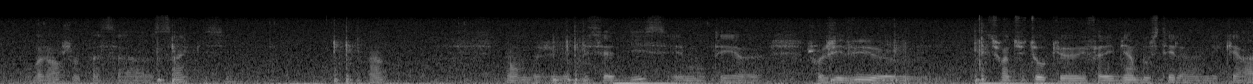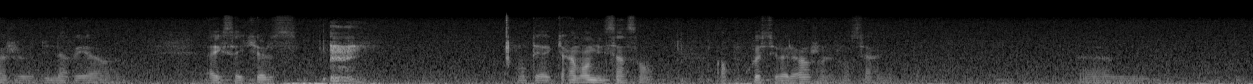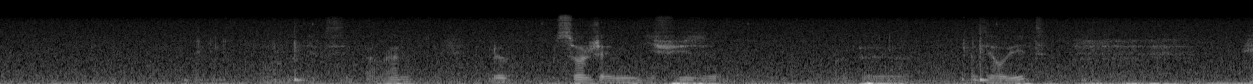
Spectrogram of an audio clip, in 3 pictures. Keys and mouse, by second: 9.0 KP_0, 23.8 middle click, 27.2 z, 27.4 z, 28.0 ctrl+w, 29.2 click, 33.2 Escape, 34.8 ctrl+w.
